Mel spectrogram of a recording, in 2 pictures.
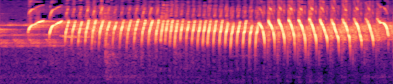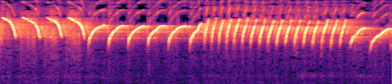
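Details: Continuous canary song recorded for training canaries: a loud rapid trill of high repeated notes, shifting into rolling phrases of curved sweeps, sustained for nearly eight seconds.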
